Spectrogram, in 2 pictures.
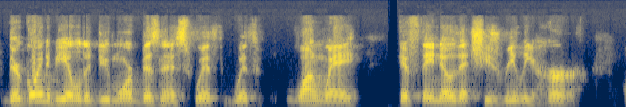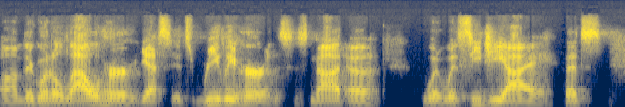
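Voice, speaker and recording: An ordinary speaking voice from a man with an American accent, medium in pitch, with fairly even intonation and a fairly slow pace. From United States. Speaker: fintech executive on a panel. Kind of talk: panel discussion.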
